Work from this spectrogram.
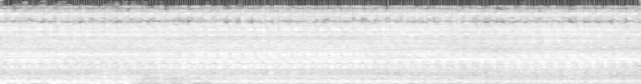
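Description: Loud steady diesel clatter settling into an even idle, about three firing pulses a second, after the clutch switch bypass.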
